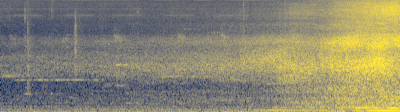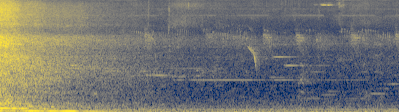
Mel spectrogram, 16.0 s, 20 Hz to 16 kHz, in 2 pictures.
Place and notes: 金倫門市, Jinlun, Taimali Township - Small village
At the convenience store, Garbage truck, Bird call, Small village
Binaural recordings, Sony PCM D100+ Soundman OKM II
